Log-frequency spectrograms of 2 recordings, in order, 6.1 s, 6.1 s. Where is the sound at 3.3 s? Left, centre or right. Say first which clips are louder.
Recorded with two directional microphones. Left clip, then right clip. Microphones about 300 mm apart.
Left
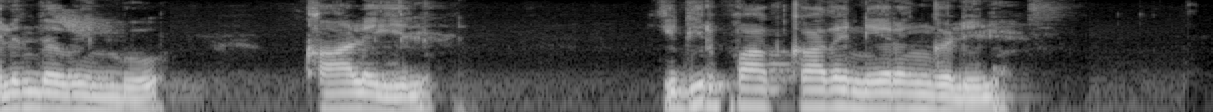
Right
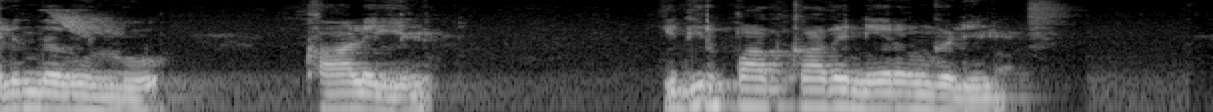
Left 6 dB; left.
